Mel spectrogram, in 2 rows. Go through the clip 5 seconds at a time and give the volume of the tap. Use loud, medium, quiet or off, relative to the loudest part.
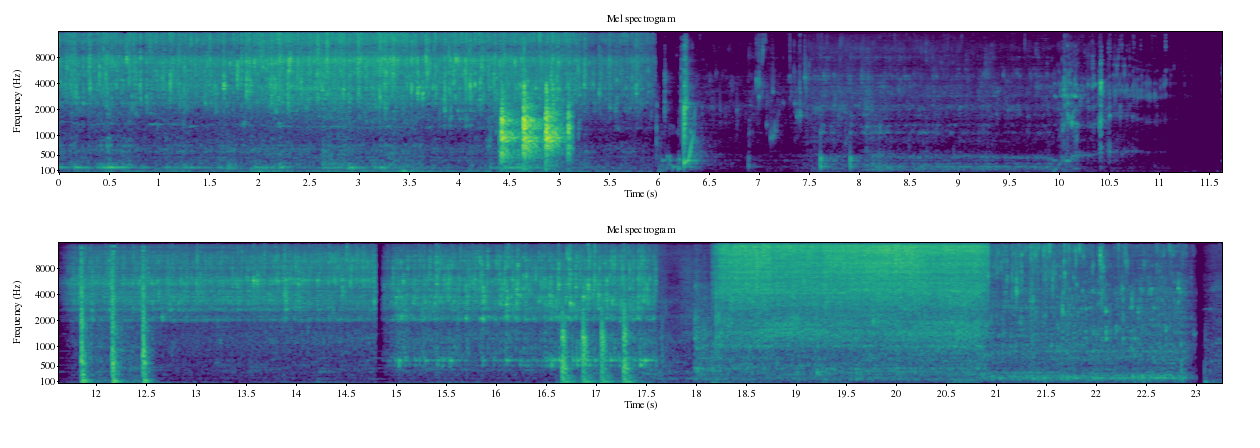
loud, loud, quiet, loud, loud.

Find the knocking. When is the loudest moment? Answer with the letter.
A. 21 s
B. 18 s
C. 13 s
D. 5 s
D.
